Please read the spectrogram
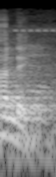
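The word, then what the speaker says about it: Hyundai: sana bikin Honda sini Hai hundai Kan dibacanya Handai ya kan sana Honda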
